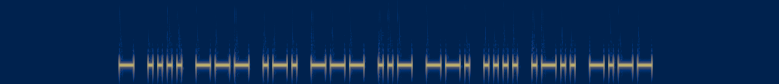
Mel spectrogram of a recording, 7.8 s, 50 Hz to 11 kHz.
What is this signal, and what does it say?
Morse code, heard as a keyed tone, about 25 wpm, 700 Hz. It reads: THOROUGHLY
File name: Ten Letter Words - 25wpm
